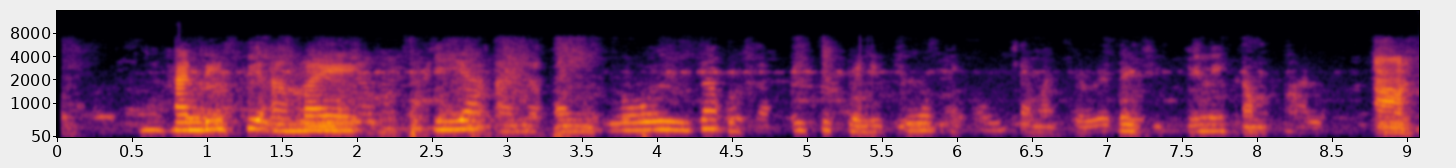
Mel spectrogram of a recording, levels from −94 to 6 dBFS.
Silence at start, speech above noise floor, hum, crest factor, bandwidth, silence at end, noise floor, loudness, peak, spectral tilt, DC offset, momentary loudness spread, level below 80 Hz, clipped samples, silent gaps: 0.05 s; 20 dB; none; 22 dB; 7.2 kHz; 0 s; -42 dBFS; -22 LUFS; 0 dBFS; -7 dB/octave; under 0.1%; 21 LU; -54 dBFS; under 0.1%; none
